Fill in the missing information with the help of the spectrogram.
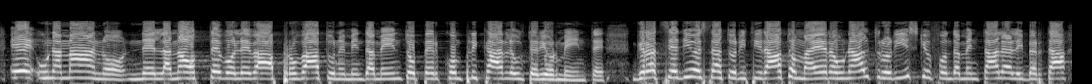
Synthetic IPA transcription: eunamaːnonelːanɔt̪ːevoleːvaːpːɾovaːt̪ounemend̪ament̪operkomplikarleult̪eɾjorment̪e | ɡɾat̪sːjead̪ːiːoɛst̪aːt̪oɾit̪iɾaːt̪omaɛːɾaunalt̪ɾoriskʲjofond̪ament̪aːleallibert̪a

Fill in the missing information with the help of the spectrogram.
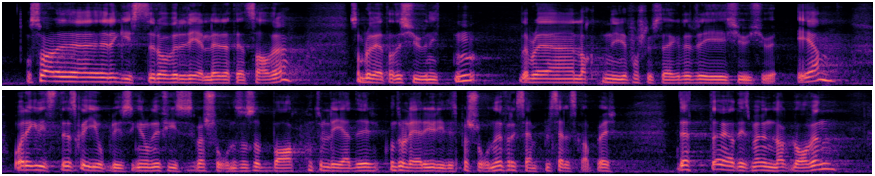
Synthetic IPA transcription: ɔsɔæɖɛɾɛɡɪst̪əɾoːʋəɾːɛɛlːəɾɛt̪ːɪheːt̪shɑːʋəɾəsɔmblɛʋeːt̪ʰɑt̪ɪçʉːənɪt̪ːn̩ | d̪ɛblɛlɑkt̪nyːəfɔʂknɪŋsɾeːɡləɾɪçʉ̰ːəçʉ̰ːə̰ | ʔeːnʔɔ̰ɾɛɡlɪst̪əɾəskɑljiːɔplyːsnɪŋəɾɔmd̪ɪfyːsɪ̥skəpæʂṵːnəəʂɔmst̪oːɾbɑːkʰːʊɾleəkʰʊnt̪ɾɔleːɾəɾjʉɾiːd̪ɪskə̥pʰæʂṵːnəɾfɔɾɛksɛmpəlsɛlskɑ̰ːpəɾ | d̪ɛt̪ːəʋɛːɑt̪d̪ɪsɔmhæɾʉnːəlɑk̚t̪loːʋən

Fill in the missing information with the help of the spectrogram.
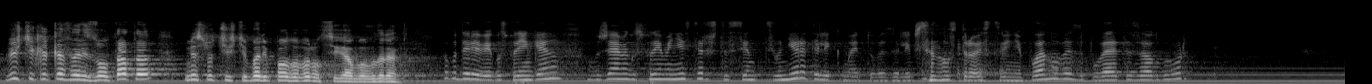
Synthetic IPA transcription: viʃt̪ɛkɐkɤfɛɾɛzʊlˠt̪at̪əmislʲˠət̪t͡ʃɛʃt̪ɛbɤd̪ɛpɔd̪obəɾot̪sɛɡablˠɐɡod̪ɐɾʲə | b̥lˠɐɡod̪ɐɾʲjəviɛɡospod̪inɡɛnof | ʊvɐʒaɛmiɡospod̪inminist̪əɾʃt̪ɛsəŋk̚t̪sioniɾɐt̪ɛlikmɛt̪ovɛzɐlipsənɐʊst̪ɾɔjst̪vɛniplˠanovɛzɐpovɛd̪ɛt̪ɛzɐɔd̪ɡovoɾ

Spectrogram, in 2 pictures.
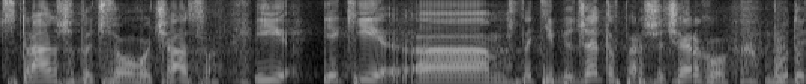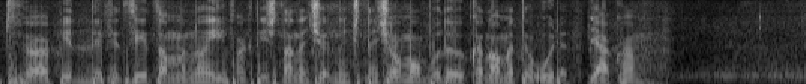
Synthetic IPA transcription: st̪ɾɑnʃɪd̪ɔt͡sʲɔɦɔt͡ʃɑsʊ̰ijɐkʲi | st̪ɐtʲːibʲʊdʒɛt̪ʊwpɛrʃʊt͡ʃɛrɦʊbud̪ʊtʲpʲid̪ːefʲit̪sɪt̪ɔmnuifɐkt̪ɪt͡ʃnɔnɐt͡ʃɔnɐt͡ʃɔmʊbud̪ɛɪkɔnɔmɪt̪ɪʔṵɾʲɐd̪̚dʲakʊjʊm

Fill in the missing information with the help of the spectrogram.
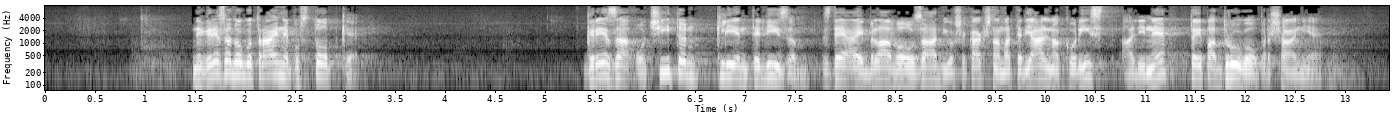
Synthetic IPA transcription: nɛɡɾeːzad̪ɔwɡɔt̪ɾajnɛpɔst̪oːpkɛ̰ | ɡɾeːzaʔɔt͡ʃiːt̪ənklijɛnt̪ɛliːzəmzd̪ajajɛbilaʋəwzaːd̪juʃɛkaːkʃnamat̪ɛɾjaːlnakɔɾist̪a̰ːlinɛt̪oːjɛpad̪ɾuːɡɔupɾaʃaːnjɛ̰

